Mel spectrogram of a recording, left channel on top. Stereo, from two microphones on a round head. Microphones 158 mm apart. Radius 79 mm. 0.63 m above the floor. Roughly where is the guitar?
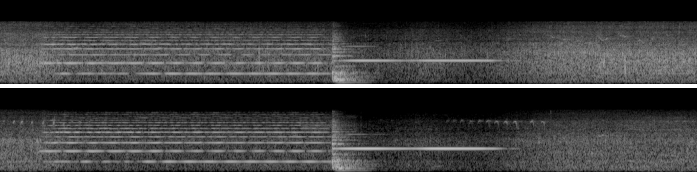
Right.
